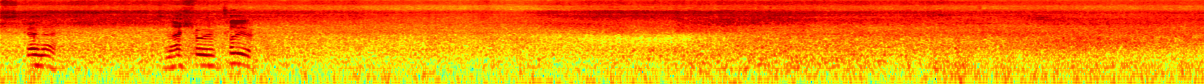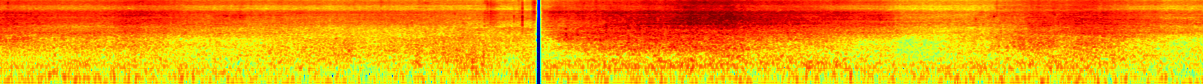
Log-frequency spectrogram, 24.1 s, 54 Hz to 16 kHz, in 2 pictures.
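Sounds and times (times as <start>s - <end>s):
ocean surf breaking on beach: 0.0s - 24.0s
wind buffeting microphone: 0.0s - 24.0s.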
